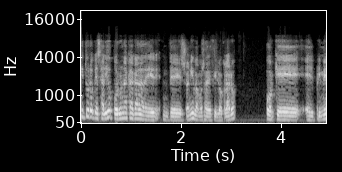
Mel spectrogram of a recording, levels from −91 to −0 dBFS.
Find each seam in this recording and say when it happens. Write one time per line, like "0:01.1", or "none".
none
